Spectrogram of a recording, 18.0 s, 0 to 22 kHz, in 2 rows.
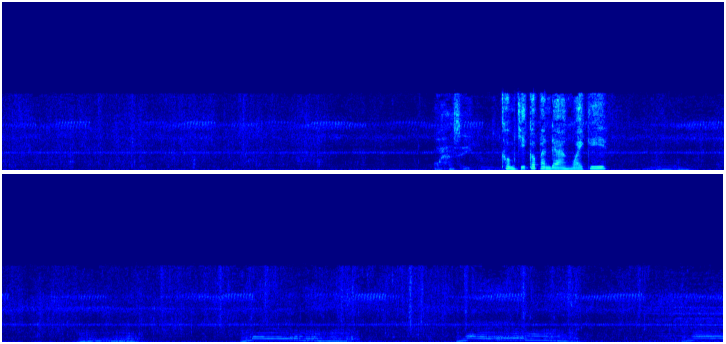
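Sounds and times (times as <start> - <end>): lion roaring: 10.0 - 10.9, 12.0 - 13.6, 14.7 - 16.3.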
